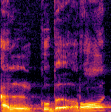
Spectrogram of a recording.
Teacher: di situ ada ba sukun, dibaca mantul, yaitu qalqalah sughra. Sughra karena dia tidak diwaqaf ya, bukan karena waqaf.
